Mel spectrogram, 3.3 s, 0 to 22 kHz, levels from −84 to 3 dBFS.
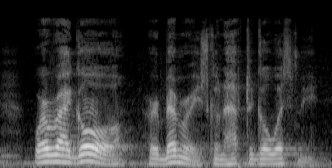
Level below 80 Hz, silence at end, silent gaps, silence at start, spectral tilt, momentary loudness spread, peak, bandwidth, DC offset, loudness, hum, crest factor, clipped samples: -48 dBFS; 0.1 s; none; 0 s; -7 dB/octave; 15 LU; -4 dBFS; 14 kHz; under 0.1%; -21 LUFS; none; 16 dB; under 0.1%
